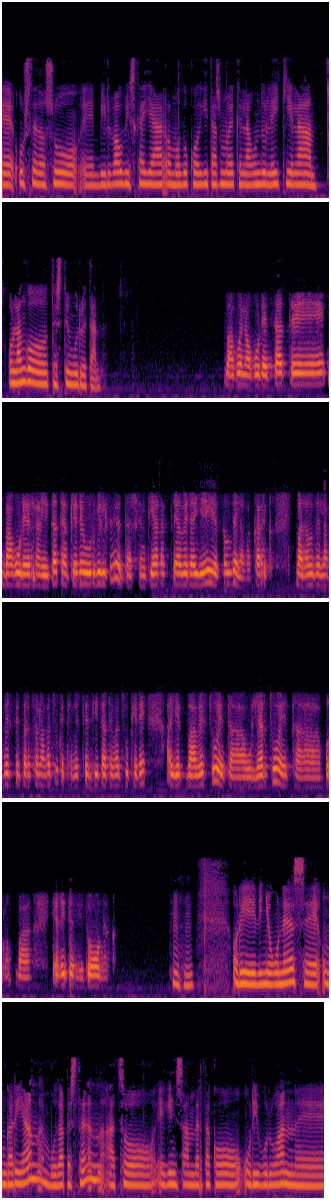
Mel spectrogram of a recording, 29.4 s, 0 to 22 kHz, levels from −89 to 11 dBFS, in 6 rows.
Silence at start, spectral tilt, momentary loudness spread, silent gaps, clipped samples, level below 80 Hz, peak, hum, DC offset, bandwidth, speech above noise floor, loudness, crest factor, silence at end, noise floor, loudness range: 0 s; -5.5 dB/octave; 9 LU; none; under 0.1%; -66 dBFS; -10 dBFS; none; under 0.1%; 8 kHz; 41 dB; -25 LUFS; 16 dB; 0 s; -65 dBFS; 5 LU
